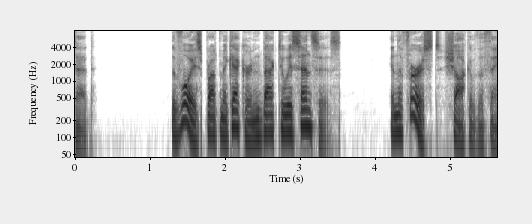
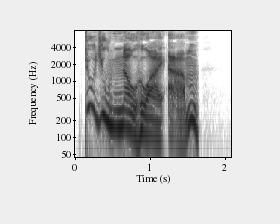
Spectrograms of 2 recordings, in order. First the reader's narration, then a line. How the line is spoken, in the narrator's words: thundered McEachern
